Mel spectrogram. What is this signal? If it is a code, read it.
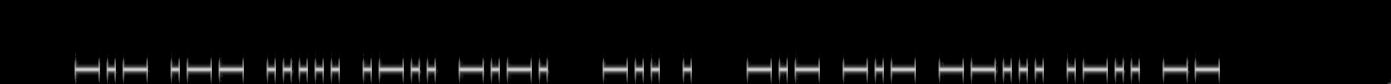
Morse code, heard as a keyed tone, about 15 wpm, 700 Hz. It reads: KW5LC DE KK7LM
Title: USA Callsign DE Callsign - 5 Characters - 15wpm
